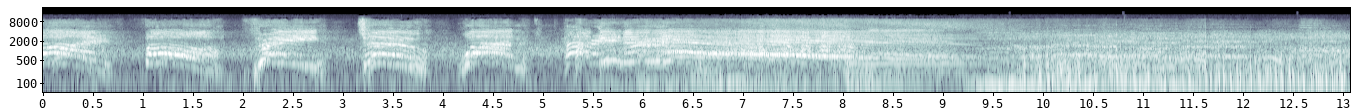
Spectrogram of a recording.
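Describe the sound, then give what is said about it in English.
A crowd of more than a million people in Sydney, Australia chants the New Year countdown to 2011 in loud, rhythmic shouts about once a second, then erupts into a sustained roar of cheers, yells and whistles. “More than a million people gathered there today for the countdown to 2011.”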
